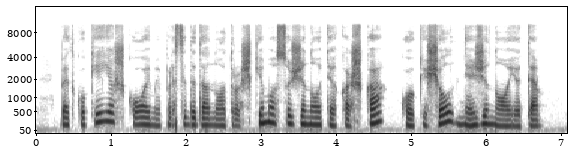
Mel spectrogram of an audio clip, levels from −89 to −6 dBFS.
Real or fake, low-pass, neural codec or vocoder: fake; 9.9 kHz; vocoder, 22.05 kHz, 80 mel bands, Vocos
